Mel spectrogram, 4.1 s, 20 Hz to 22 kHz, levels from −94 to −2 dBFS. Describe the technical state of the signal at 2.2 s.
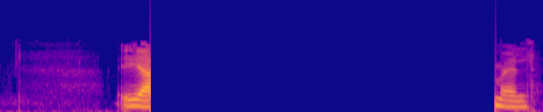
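At 2.2 s the signal is in an audio dropout to silence, running from 1.12 s to 3.72 s, so about 2.59 s of speech is missing. The most likely cause is that the input was lost while the recorder kept writing silence. What distinguishes this from a noise gate or a low-level pause is that the gap is silent, with no room tone or hiss at all, and it starts and ends abruptly rather than fading.

The surrounding audio also carries MP2 compression, which can be heard at either edge of the gap. The codec's 32 sub-bands have been starved of bits, so the upper bands are switched off entirely, with nothing above 6.1 kHz. The bands that remain are coarsely quantised, giving a dull, gurgling, granular texture. This fits a very low bitrate of around 32 kbps. Unlike MP3 artefacts, the damage here comes from whole bands flickering on and off rather than from smeared, swirly pre-echo.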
